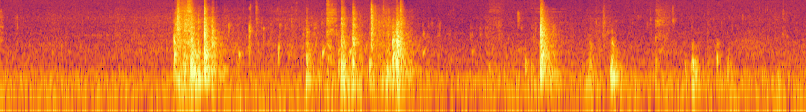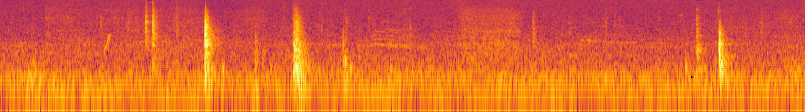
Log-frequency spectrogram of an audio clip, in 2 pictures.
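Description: Knocks and clicks of a camera tripod carrying a camera with a long lens being set down and handled on a plank platform. A quick cluster of clunks comes about a second in, followed by single sharp clicks spaced a second or so apart.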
